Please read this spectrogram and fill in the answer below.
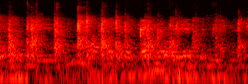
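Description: A few people clapping, in uneven claps several times a second.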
